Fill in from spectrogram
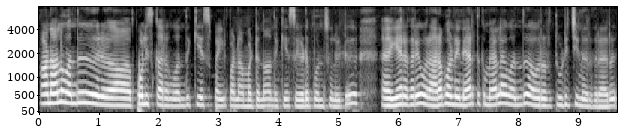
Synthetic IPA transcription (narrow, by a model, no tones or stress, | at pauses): aːnaːlʊ̃ʋɐnd̪ɯ | poːlɪskaːɾɐŋɡɐʋɐnd̪ɯkeːspɐjɪlpɐɳːaːmɐʈːɯnt̪ãːɐnd̪ɐkeːsɐɛɽɯpːɐnːɯsɔlːɪʈːɯ | eːɾɐɣɐɾɐj̃ɔɾɯɐɾɐbaːɳineːɾɐt̪ːɯkːɯmeːlɐʋɐnd̪ɯɐʋɐɾɔɾɯt̪ʊɽɪt͡ʃːɪnːɯɪɾɯkːɪɾaːɾɯ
